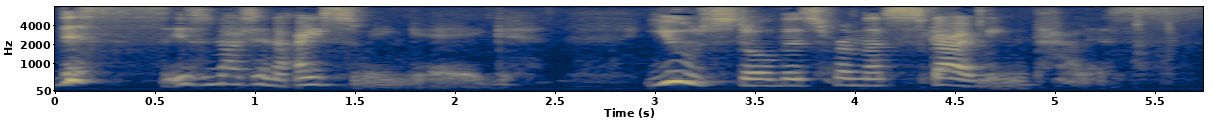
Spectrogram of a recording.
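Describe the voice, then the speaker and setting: A woman puts on a character voice, pitched high. She speaks at a fairly slow pace. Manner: imperious, accusing.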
